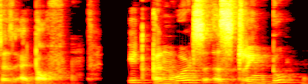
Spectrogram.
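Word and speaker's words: atof: function a to f a t o f at off it's pronounced as at off it converts a string to double so suppose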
